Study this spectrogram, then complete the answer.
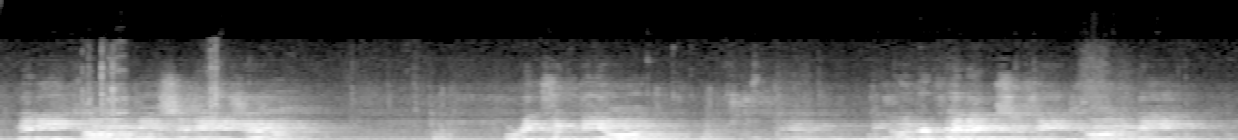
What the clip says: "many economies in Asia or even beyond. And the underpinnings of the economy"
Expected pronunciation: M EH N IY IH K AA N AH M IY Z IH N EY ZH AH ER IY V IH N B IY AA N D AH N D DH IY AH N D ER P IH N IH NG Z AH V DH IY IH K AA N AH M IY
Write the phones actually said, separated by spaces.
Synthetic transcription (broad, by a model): M EH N IY IH K AA N AH M IY Z IH N EY ZH AH ER IY V IH N B IY AA N D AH N DH IY AH N D ER P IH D IH NG Z AH V DH IY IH K AA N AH M IY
